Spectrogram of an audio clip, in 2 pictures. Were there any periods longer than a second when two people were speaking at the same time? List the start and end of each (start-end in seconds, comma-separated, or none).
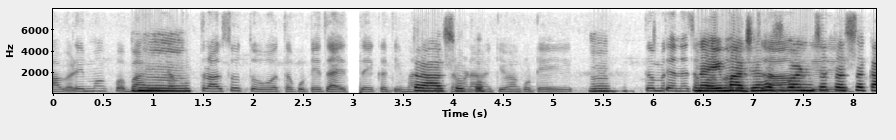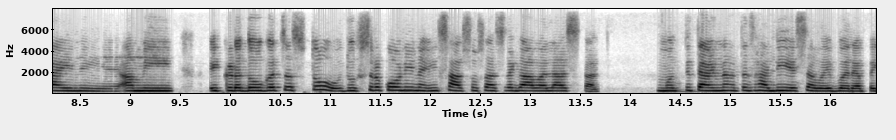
6.5-7.8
